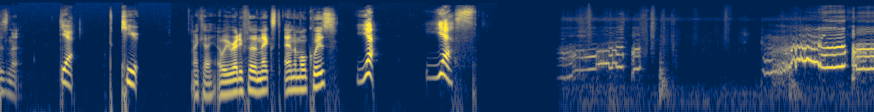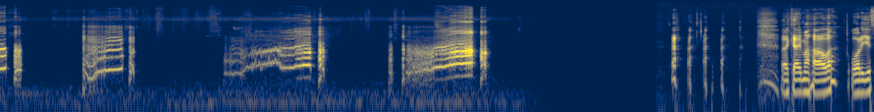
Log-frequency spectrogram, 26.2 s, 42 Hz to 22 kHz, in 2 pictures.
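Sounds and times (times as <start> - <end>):
speech: 0.0 - 1.2, 1.8 - 2.2, 2.9 - 5.7, 6.4 - 7.2, 24.8 - 26.2
relaxed hen clucking: 8.4 - 9.7, 11.4 - 13.5, 14.3 - 15.2, 16.5 - 18.0, 18.9 - 20.5
laughter: 23.2 - 24.8.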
